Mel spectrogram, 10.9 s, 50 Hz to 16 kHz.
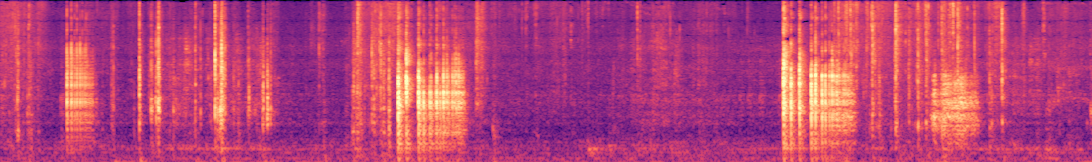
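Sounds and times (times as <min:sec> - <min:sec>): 
small metal dice rolled across a table: 0:00.6 - 0:02.2, 0:03.9 - 0:04.8, 0:07.8 - 0:08.7, 0:09.3 - 0:09.8.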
